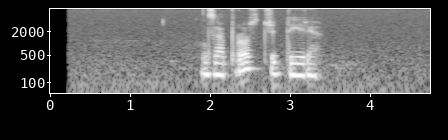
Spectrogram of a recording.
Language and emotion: Russian, sad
